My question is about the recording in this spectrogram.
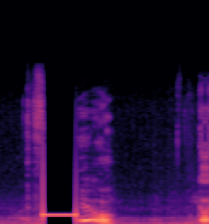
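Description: A censor bleep: one steady, mid-pitched beep tone lasting about a third of a second, laid over the speech track, which is blanked out beneath it, followed at once by a man's voice sliding down in pitch.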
